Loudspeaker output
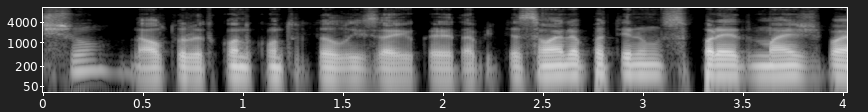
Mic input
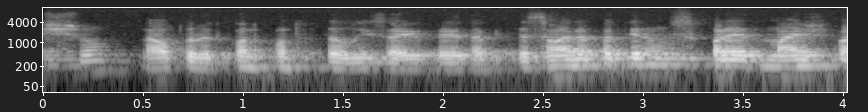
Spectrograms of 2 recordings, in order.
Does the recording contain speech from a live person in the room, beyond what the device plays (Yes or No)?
No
